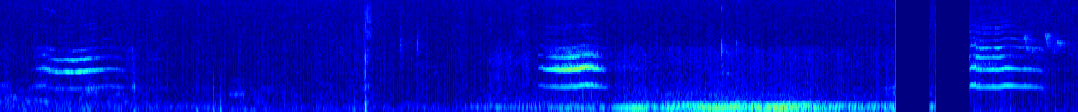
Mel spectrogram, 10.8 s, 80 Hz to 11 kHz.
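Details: Two pet cats indoors; clear harmonic meows near 0.7, 6 and 10 seconds, each rising then falling, separated by a low rumbling background noise that swells midway.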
